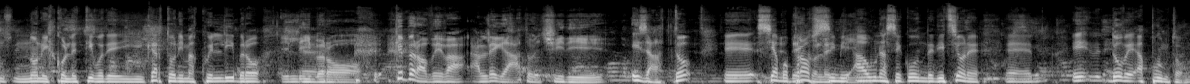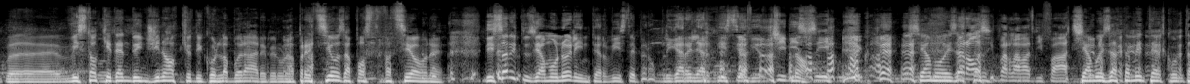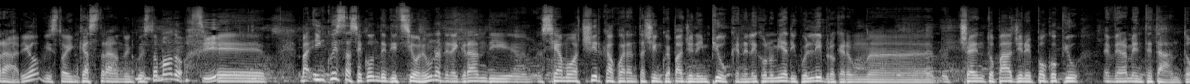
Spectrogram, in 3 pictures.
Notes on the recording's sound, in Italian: Da San Marino Comics 2020 la nostra intervista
